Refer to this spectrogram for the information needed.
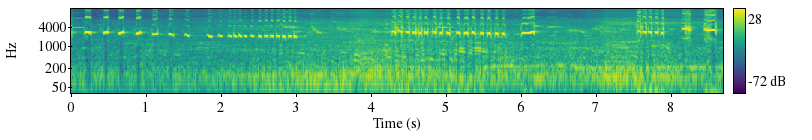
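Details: Vocal greater green leafbird delivering its kingfisher (tengkek udang) imitation for training other birds: three runs of quick, sharp repeated notes, each series dropping slightly in pitch, separated by short gaps.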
